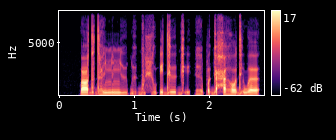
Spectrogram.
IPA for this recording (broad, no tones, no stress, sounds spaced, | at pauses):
o dˤ ḭ dʱ ɘ ɲ ɔ ɲ ɨː ɓ ɨː ɡ u ç u ʔ e d ɘː ɡ ḛ | ɦ ɘ p ɐ ɡ ɛ ħ ɐ ɦ ɔ d ɛ̰ w ɐ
